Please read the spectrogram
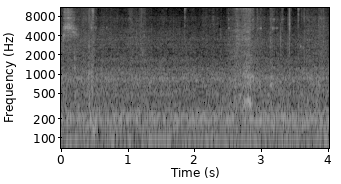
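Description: A few soft clinks of a leather handbag's metal hardware and rustling as the bag is handled and held open, over a steady low hum.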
